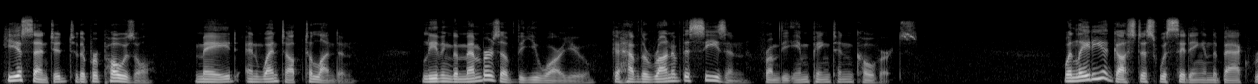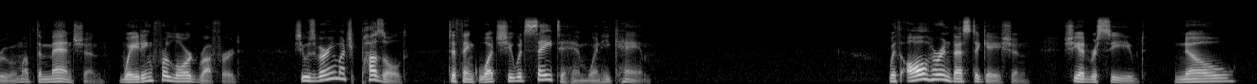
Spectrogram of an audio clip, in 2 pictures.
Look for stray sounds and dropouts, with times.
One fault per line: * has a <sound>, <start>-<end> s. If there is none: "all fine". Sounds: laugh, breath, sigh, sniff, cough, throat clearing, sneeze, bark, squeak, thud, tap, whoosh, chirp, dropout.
all fine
